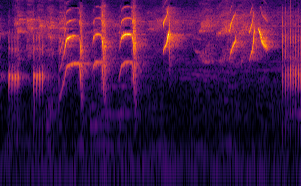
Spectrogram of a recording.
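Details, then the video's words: Asian pied starling singing a quick string of buzzy notes and repeated upward-sweeping whistles, ending in another harsh buzz. "Jalak Suren Gacor"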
